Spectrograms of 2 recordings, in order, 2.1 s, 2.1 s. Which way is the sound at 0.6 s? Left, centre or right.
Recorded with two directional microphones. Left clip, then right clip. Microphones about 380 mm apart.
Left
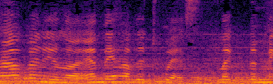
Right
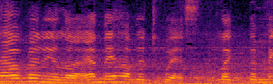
Right.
